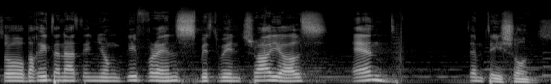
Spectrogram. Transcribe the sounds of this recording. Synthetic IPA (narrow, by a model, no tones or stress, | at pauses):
somɐkiːt̪ɐnaːt̪ɪnjʊŋd̪ɪfɛɾɛnsbɪt̪wĩnt̪ɹajɐlsʔɛ̃nd̪ | t̪ɛmp̚t̪ejʃons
